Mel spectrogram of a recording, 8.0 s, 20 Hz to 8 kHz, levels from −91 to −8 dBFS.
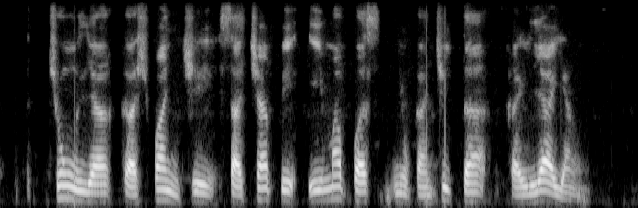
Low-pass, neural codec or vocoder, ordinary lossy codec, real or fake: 7.2 kHz; none; Opus, 24 kbps; real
